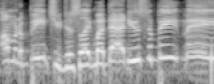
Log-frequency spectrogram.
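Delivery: hammed-up threatening father, rising in pitch; mock threat. Sketch dad threatening his son, mock threat.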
